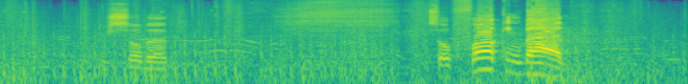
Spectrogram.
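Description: A young man talks into a microphone, at times loudly and with animation.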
